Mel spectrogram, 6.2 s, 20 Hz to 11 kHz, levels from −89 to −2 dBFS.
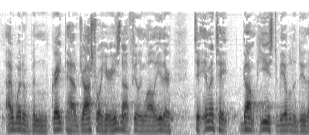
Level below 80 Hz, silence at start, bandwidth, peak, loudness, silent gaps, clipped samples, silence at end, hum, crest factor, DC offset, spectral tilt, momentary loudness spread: -56 dBFS; 0.05 s; 8.8 kHz; -6 dBFS; -26 LUFS; none; under 0.1%; 0 s; none; 20 dB; under 0.1%; -5.5 dB/octave; 7 LU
